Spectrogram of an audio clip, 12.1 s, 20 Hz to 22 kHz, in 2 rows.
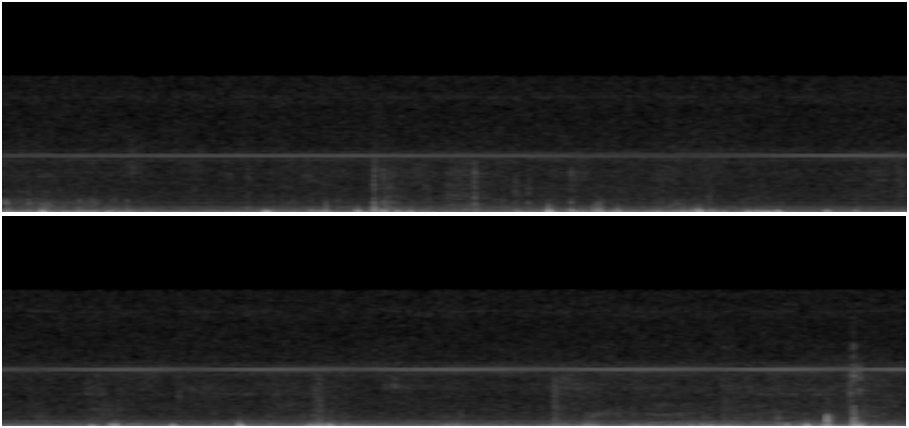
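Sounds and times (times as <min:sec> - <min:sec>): electrical hum: 0:00.0 - 0:12.0
thin high whine: 0:00.0 - 0:12.0
soft low thumps: 0:01.7 - 0:05.8, 0:06.6 - 0:12.0.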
